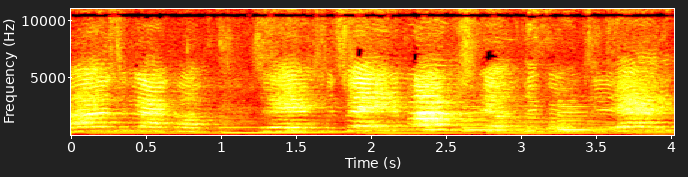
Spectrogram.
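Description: A children's choir singing a Dutch-language song in unison over keyboard accompaniment, with long held notes under the voices.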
